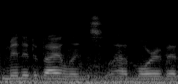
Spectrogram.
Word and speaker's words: Minute of Islands: now that i know how to it is pronounced minute of islands we'll have more of it on friday and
